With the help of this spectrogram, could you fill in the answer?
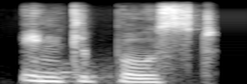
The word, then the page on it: Intelpost: Indian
